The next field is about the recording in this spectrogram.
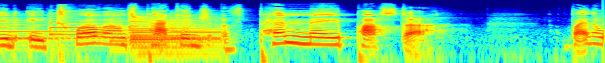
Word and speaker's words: penne: And yes, I'm saying penne funny because I live with a Sicilian and I'm told that you have to pronounce both N's.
